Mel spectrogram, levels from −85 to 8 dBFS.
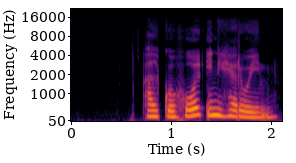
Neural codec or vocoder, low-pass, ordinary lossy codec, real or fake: autoencoder, 48 kHz, 32 numbers a frame, DAC-VAE, trained on Japanese speech; 19.8 kHz; none; fake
